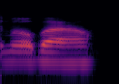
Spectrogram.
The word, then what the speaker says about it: Mobile: it mobile or mobile it's pronounced both ways when it's a city in Alabama it's definitely mobile it's just funny I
